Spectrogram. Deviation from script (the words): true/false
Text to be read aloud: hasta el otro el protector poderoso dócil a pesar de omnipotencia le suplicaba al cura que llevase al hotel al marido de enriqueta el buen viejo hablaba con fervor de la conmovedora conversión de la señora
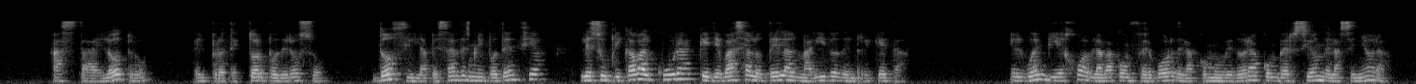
false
